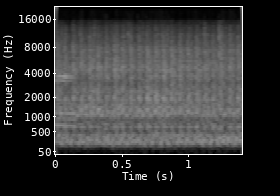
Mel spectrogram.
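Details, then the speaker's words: Land Rover Defender breaking down on Namibia's Skeleton Coast after the temp light came on: harsh internal rattle and knock over a struggling engine with no power; owners suspect a cylinder. It later stalled, smelling of burnt rubber. "We've officially broken down, and it's quite serious. You can hear the rattling of the engine. What do you think it is, Yosh? It's a cylinder, isn't it? You can go like no power and knock and nagging like all."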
